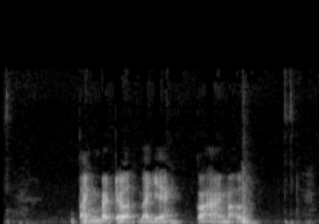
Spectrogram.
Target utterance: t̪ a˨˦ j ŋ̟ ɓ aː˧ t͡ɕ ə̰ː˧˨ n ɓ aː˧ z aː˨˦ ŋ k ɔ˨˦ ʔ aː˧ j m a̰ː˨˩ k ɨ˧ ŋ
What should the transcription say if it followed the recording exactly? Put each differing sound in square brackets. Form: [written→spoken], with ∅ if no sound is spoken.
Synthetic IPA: t̪ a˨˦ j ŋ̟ ɓ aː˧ t͡ɕ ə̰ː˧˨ n ɓ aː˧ z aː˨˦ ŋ k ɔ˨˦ ʔ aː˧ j m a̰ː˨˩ [k→ʔ] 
